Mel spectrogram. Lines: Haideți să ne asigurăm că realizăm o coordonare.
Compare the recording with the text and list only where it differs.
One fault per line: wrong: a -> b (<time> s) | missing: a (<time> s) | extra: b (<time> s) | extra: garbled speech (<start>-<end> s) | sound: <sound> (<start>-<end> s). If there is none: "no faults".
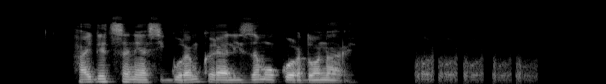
sound: laugh (4.1-5.4 s)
